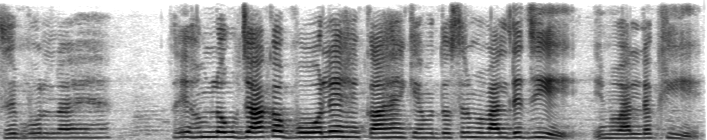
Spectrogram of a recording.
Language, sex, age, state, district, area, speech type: Hindi, female, 30-45, Bihar, Vaishali, rural, spontaneous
